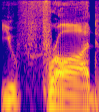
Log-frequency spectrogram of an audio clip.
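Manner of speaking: put-on deep-voiced New York accent. Retelling what the jock added once the door closed, deep New York accent. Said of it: "the jock says to me in a deep voice, New York accent".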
